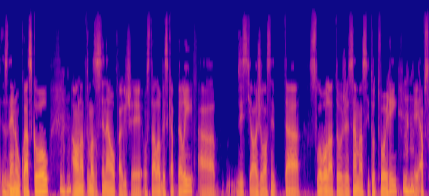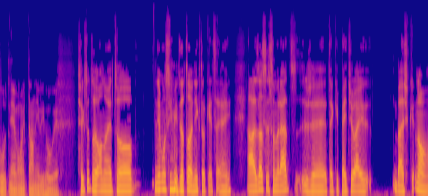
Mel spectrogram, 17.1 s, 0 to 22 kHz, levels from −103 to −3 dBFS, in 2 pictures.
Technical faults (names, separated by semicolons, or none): none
